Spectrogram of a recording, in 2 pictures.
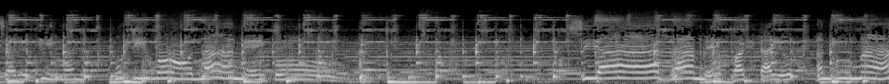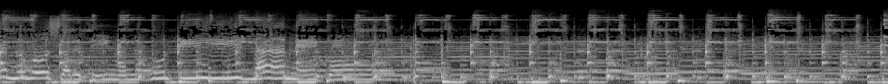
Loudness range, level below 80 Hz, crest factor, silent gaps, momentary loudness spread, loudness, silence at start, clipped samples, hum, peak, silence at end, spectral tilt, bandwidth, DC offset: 3 LU; -46 dBFS; 14 dB; none; 5 LU; -17 LUFS; 0 s; under 0.1%; none; -2 dBFS; 0 s; -4.5 dB/octave; 13.5 kHz; under 0.1%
